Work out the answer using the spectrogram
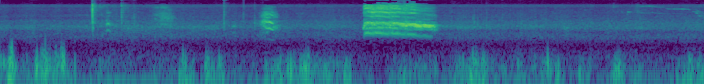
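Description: A bird gives a short call and then, about a second later, a harsh, rasping call lasting just under a second, the loudest sound here. Wind rumbles on the microphone throughout.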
